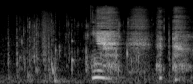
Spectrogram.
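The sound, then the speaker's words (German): Water poured from a large jug into a bowl while making butter gives a brief splashing slosh, with a louder gush midway and a few smaller splashes after. “So, jetzt gieß das Wasser in diese Schüssel und dann kommt die Butter hinein.”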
